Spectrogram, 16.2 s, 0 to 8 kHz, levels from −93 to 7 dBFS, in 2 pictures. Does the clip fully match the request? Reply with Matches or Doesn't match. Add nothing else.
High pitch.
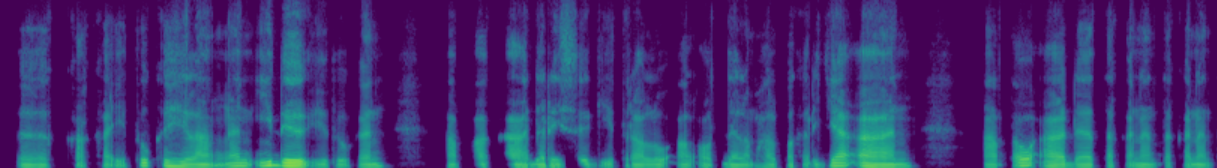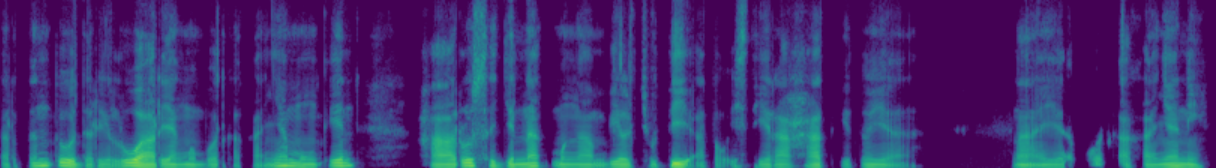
Doesn't match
